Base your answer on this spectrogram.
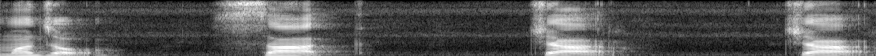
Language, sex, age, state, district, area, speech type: Goan Konkani, male, 18-30, Goa, Canacona, rural, read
